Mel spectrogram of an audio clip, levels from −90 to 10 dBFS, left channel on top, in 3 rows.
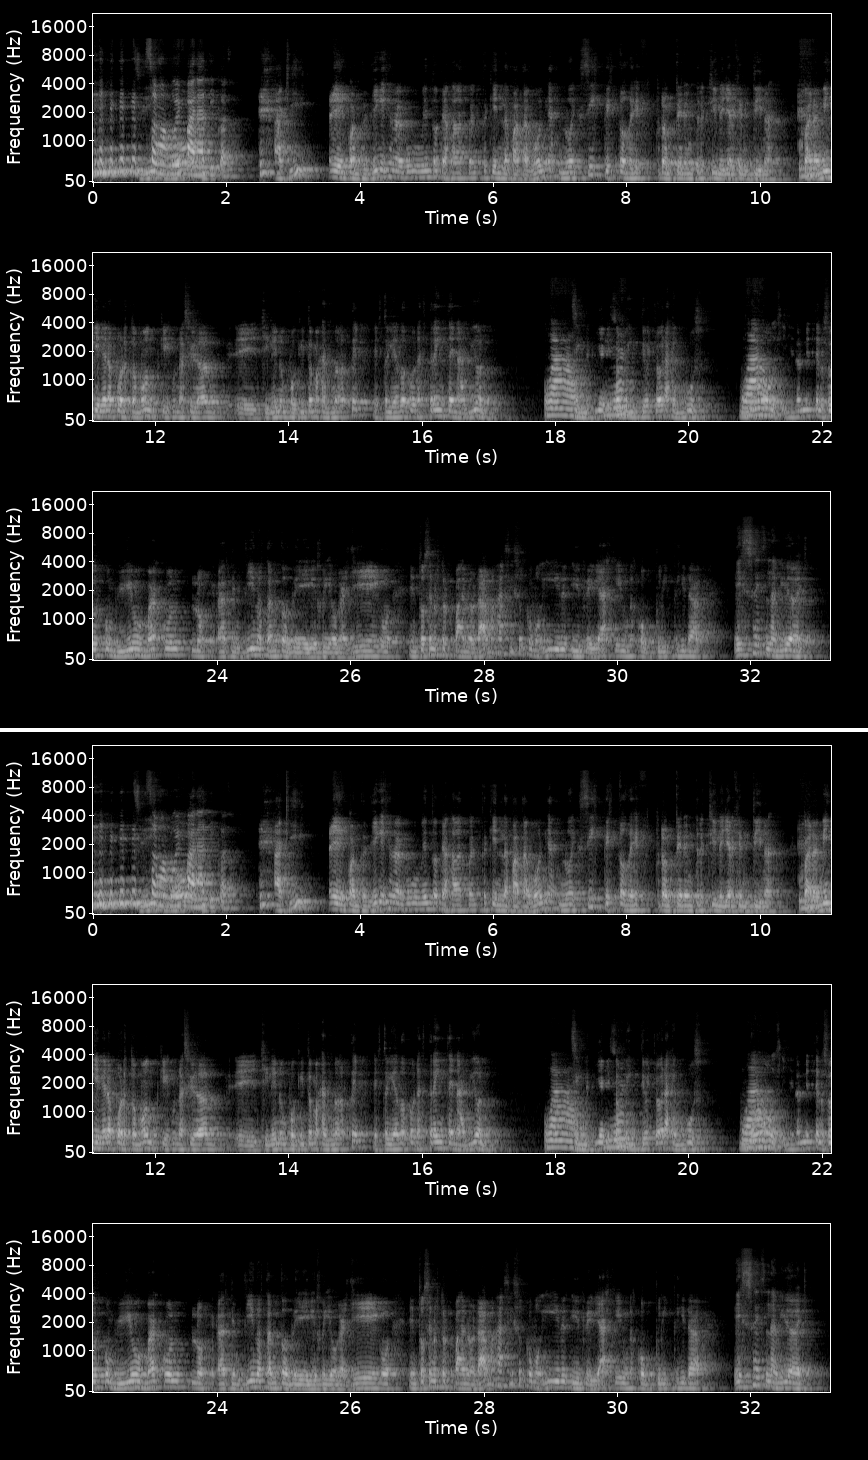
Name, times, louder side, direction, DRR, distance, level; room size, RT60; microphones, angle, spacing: voice 1, 0.0-2.0 2.5-2.7 10.6-10.9 17.8-18.4 18.7-19.1 20.8-21.2, left 1 dB, 20° left, 3 dB, 2.4 m, -27 dB
voice 2, 0.7-1.7 2.7-3.2 3.5-10.2 10.7-17.0 18.3-20.2 20.8-31.3 31.8-32.8, equal, 45° right, 2 dB, 2.7 m, -30 dB
19.0 x 12.0 x 5.6 m, 0.75 s
head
